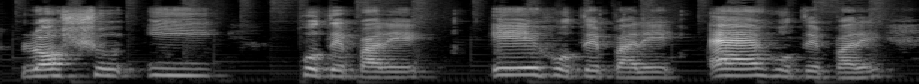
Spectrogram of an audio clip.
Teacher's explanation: এই স্বরধ্বনিগুলো দেখা যাচ্ছে জিভের সামনের অংশের সাহায্যে উচ্চারিত হয়, তাই এদেরকে কিন্তু সম্মুখ স্বরধ্বনি বলা হয়ে থাকে।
